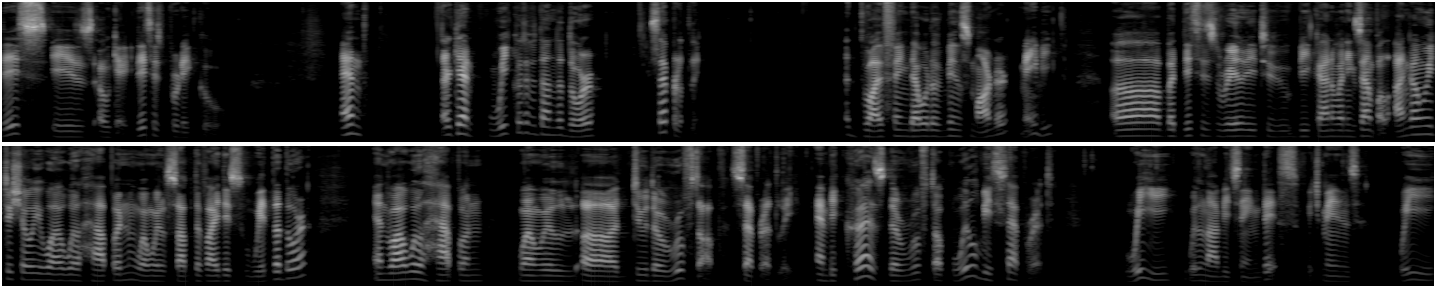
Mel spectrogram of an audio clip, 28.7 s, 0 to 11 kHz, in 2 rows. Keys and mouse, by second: 0.3 KP_1, 2.1 shift+middle click, 2.4-2.8 middle drag, 3.4 middle click, 21.8 shift+middle click, 22.0 middle click, 23.0 Tab, 24.8 3, 26.9 x, 28.0 Tab.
